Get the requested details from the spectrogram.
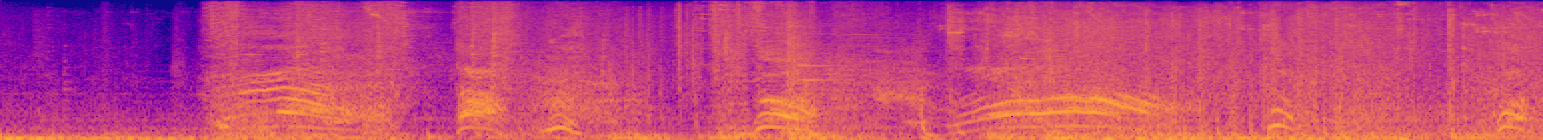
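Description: Creatures growl and snarl loudly.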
